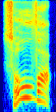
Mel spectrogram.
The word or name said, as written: 手法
